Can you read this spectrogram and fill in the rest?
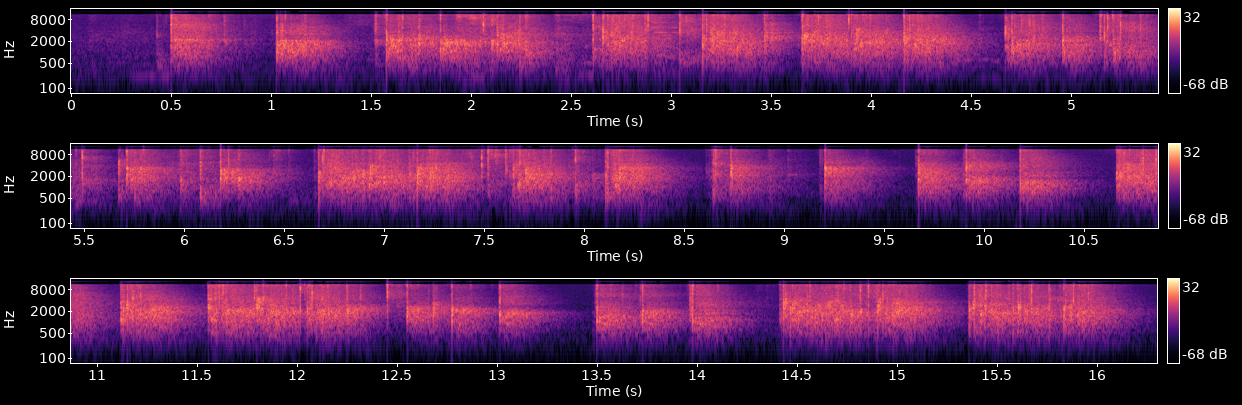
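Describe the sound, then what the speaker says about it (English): Group of audience members clapping short rhythms in unison at a tap ensemble demonstration, sharp bursts of claps separated by brief pauses, repeating call-and-response patterns for about sixteen seconds. "I'll clap a rhythm, and then I want you to repeat it"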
